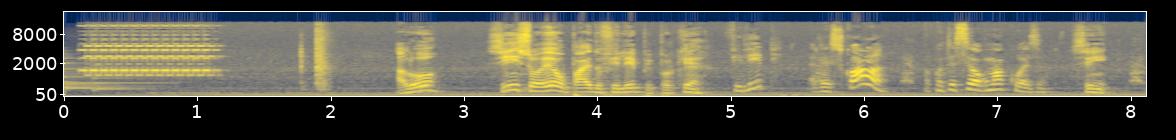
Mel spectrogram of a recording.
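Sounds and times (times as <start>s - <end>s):
telephone ringing with an electronic ringtone: 0.1s - 1.3s
speech: 2.5s - 8.0s.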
